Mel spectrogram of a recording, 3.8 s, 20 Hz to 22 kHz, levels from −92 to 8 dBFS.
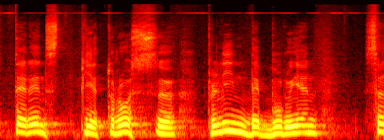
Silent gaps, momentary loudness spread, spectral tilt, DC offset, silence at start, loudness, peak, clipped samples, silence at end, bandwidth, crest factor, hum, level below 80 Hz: none; 9 LU; -7 dB/octave; under 0.1%; 0.15 s; -15 LUFS; -2 dBFS; under 0.1%; 0 s; 18.5 kHz; 12 dB; none; -54 dBFS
